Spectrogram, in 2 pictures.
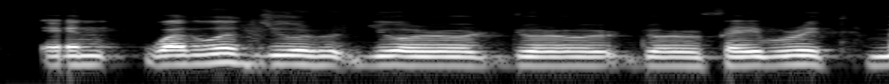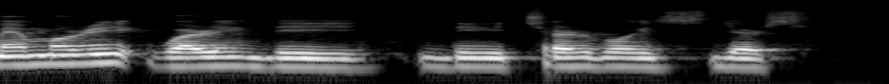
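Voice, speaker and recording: A man with a Spanish accent, medium pitch, dark, mellow tone, fairly even intonation and fairly slow pace. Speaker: football podcast host. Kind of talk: interview. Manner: halting.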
